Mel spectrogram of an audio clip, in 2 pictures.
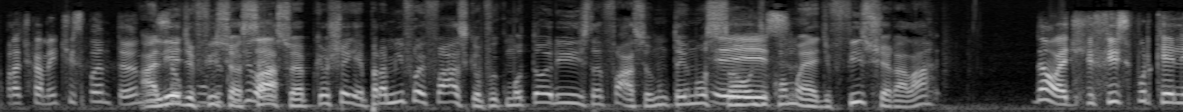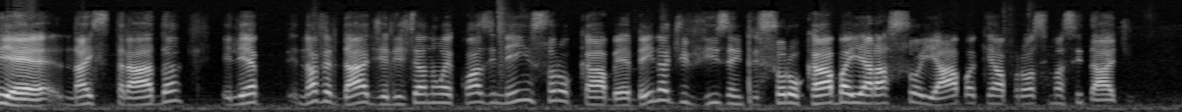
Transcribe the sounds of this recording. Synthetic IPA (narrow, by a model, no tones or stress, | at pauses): pɾat͡ʃi̥kamẽnt͡ʃɪispɐ̃nt̪ɐ̃d̪aliɛd͡ʒiffisjuassɛsʊɛpoɾkeewʃeɡejpɾɐmĩfojfasu̥kewfujkõmot̪oɾist̪ɐɛfasuwewnɐ̃w̃t̪ẽɲʊnosɐ̃w̃d͡ʒd͡ʒɪkõmʊɛd͡ʒifisiuʃeɡala | nɐ̃w̃ɛd͡ʒɪd͡ʒifisjʊwpoɾkeelɪɛnɐɪst̪ɾad̪ɐ | elɪɛ | nɐveɾd̪ad͡ʒɪelɪʒanɐ̃w̃ɛkwazɪnẽj̃ẽsoɾokabɐɪɛbẽj̃nɐd͡ʒivizɐẽnt̪ɾɪsoɾokabɐɪaɾasojabɐkɪɛɐpɾɔsimɐsid̪ad͡ʒɪ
